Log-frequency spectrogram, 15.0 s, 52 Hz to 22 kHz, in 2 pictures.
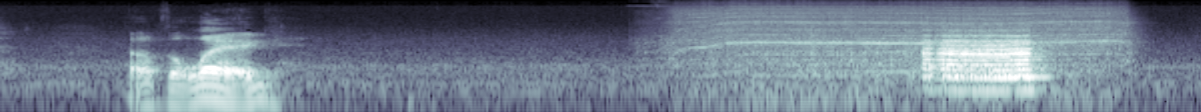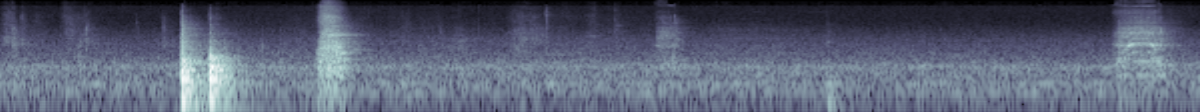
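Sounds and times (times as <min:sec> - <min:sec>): cordless drill driving a screw: 0:04.0 - 0:07.2, 0:14.5 - 0:14.9.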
